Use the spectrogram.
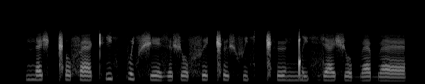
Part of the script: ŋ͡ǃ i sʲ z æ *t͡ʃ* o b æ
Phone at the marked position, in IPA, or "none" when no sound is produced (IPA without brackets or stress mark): ʃ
